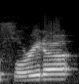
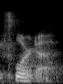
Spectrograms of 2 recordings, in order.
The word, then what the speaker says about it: Florida: the proper pronunciation well where i'm from we just say florida okay there's two syllables that's it you don't you don't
